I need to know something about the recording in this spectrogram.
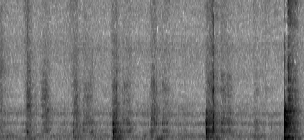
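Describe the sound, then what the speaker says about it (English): A knife thinly chops beef on a cutting board, sharp irregular thuds and clicks spaced apart, close and clear with quiet gaps between and no talking. "So now you will chop your beef."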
